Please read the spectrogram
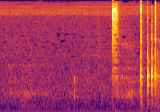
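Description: Mostly quiet room tone, then a brief hiss-like burst about a second and a half in and a few sharp clicks near the end.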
